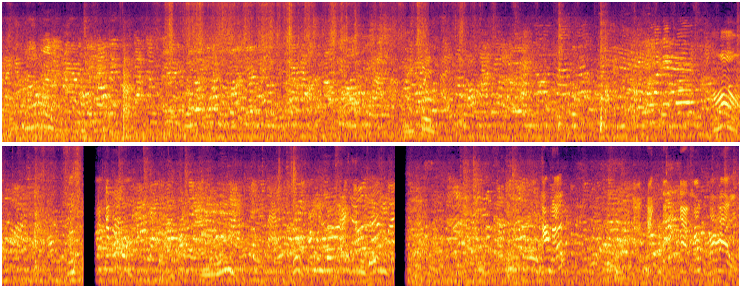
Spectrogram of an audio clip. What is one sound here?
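A busy crowd chatters all around.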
